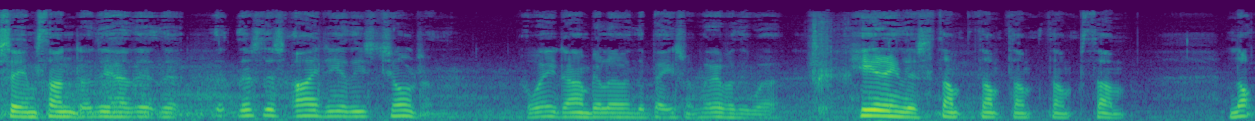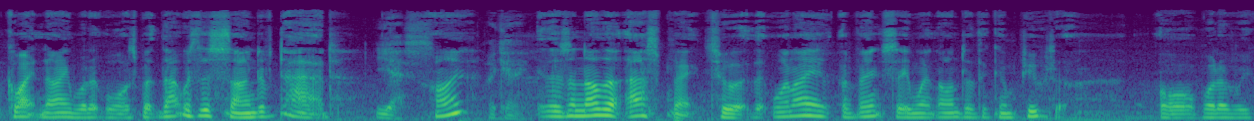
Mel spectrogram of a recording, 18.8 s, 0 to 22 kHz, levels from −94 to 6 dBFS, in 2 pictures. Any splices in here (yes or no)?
yes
